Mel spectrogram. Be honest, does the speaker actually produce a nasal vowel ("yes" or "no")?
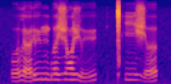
no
